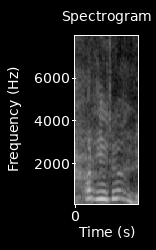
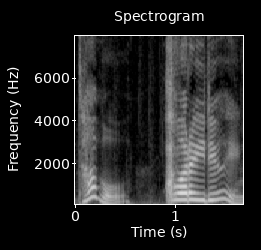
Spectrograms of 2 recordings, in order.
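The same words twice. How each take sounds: First: Squeaky high reporter imitation. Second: Lightly voiced news reporter; a hint of a reporter asking questions. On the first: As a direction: mimic the reporter voice, pitched way up. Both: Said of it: "I love this reporter voice".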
